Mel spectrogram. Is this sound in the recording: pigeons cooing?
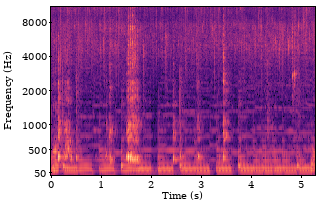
no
